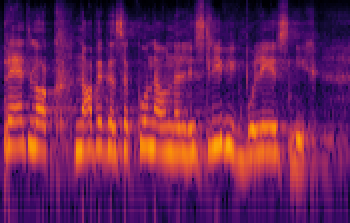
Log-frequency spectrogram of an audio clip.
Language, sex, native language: Slovenian, female, Slovenian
